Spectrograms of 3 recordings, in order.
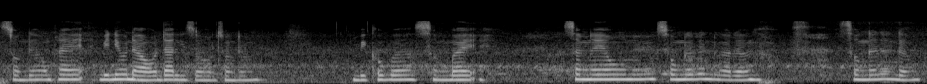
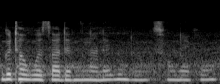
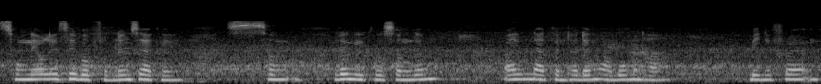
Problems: constant background noise, background conversations at intervals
